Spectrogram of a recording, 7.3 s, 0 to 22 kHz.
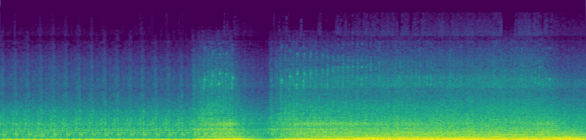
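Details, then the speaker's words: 7.3 Powerstroke diesel first start in a year after turbo rebuild, new injectors, glow plugs, valve covers and wiring, cold air intake not fitted: low steady clatter about three beats a second, idle sounds normal; visible boost leaks. "Dude, now that kind of sounds normal. Huh? That sounds kind of normal right now."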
